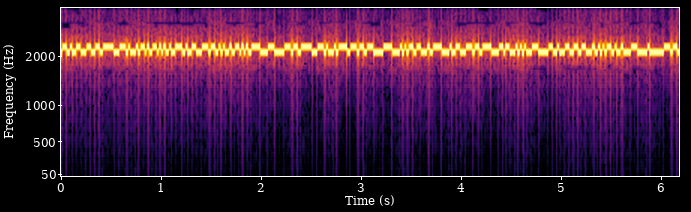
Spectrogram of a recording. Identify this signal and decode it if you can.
RTTY, about 45.45 baud. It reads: WITHDRAW FROM THE MOSCOW OLYMPICS.
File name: fsk170 / USS-New-Jersey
